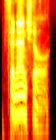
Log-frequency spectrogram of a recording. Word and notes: financial: British English

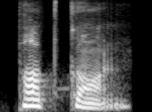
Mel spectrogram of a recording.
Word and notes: popcorn: Indian

